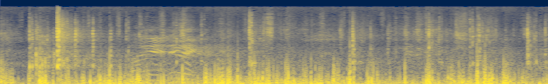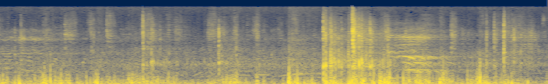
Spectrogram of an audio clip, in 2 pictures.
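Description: Frontenis ball being struck by rackets and cracking off the court walls: many sharp knocks at uneven intervals in a rally.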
